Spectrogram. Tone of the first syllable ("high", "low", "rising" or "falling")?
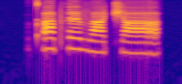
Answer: high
